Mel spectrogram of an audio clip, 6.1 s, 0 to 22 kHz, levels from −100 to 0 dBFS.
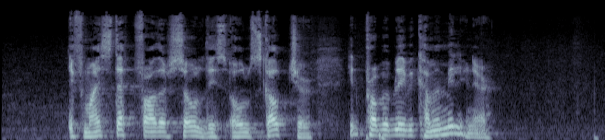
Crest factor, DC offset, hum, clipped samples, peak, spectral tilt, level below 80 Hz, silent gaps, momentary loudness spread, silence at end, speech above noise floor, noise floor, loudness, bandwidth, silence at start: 20 dB; under 0.1%; none; under 0.1%; -8 dBFS; -5 dB/octave; -56 dBFS; none; 9 LU; 0.05 s; 39 dB; -66 dBFS; -28 LUFS; 15.5 kHz; 0.7 s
